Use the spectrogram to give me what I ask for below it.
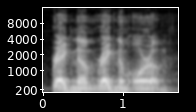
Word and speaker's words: Regnum Aurum: Can one of you please pronounce the Latin shit for me so I can understand? I can say it properly. Regnum Aurum Acquisition Corp or RAAC.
